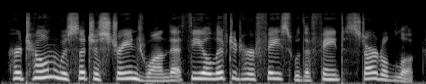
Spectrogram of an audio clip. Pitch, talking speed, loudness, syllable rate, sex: 235 Hz, 240 wpm, -17 LUFS, 5.3 syllables/s, female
